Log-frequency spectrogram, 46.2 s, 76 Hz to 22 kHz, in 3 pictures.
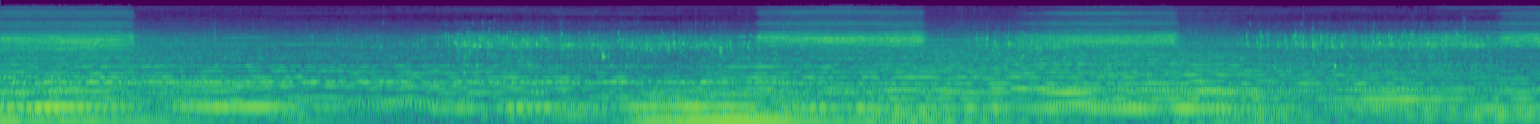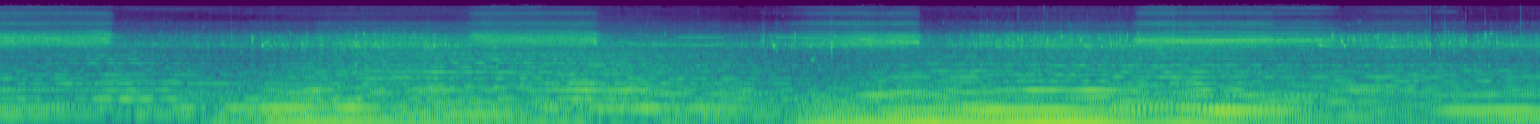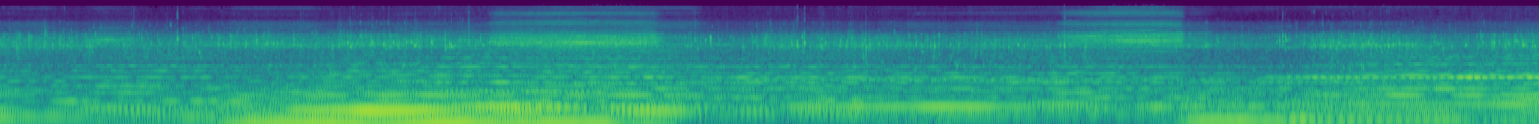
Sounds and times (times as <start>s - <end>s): Music: 0.0s - 46.1s
Outside, rural or natural: 0.0s - 46.1s.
